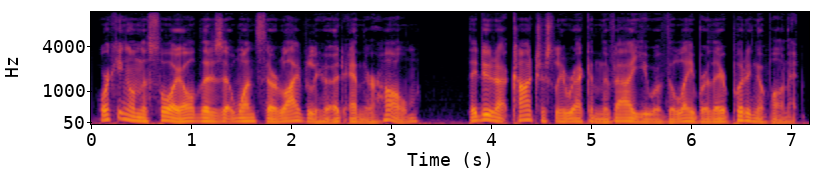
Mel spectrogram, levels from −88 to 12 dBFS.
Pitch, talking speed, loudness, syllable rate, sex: 95 Hz, 235 wpm, -18 LUFS, 6.2 syllables/s, male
